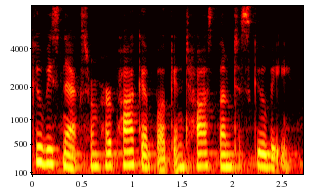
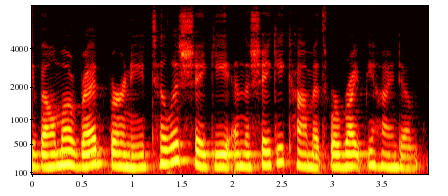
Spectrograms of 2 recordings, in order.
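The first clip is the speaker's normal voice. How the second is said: plain reading voice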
